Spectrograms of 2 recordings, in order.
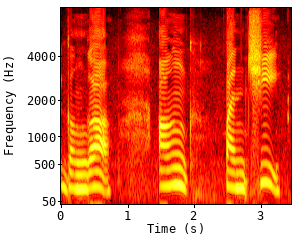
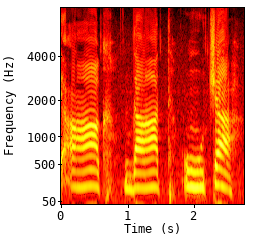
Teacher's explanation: अनुस्वार में इसका उच्चारण करते समय केवल नाक से हवा निकलती है और अनुनासिक का उच्चारण करते समय मुख और नासिका दोनों से होता है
